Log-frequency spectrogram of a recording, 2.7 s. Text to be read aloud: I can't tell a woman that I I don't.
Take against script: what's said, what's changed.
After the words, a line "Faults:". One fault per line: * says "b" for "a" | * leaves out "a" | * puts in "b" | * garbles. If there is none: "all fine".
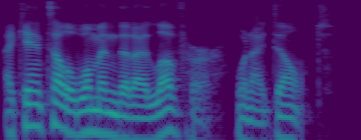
I can't tell a woman that I love her when I don't.
Faults:
* puts in "love her when"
